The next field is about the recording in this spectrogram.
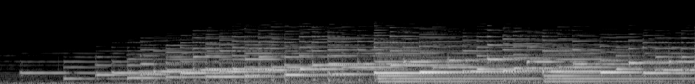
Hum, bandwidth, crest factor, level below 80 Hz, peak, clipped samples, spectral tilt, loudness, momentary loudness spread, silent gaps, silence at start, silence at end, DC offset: none; 6.6 kHz; 14 dB; -44 dBFS; -4 dBFS; under 0.1%; -7.5 dB/octave; -18 LUFS; 16 LU; none; 0.2 s; 0 s; under 0.1%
